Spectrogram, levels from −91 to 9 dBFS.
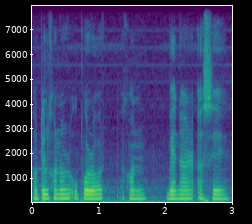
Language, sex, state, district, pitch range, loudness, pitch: Assamese, male, Assam, Sonitpur, 165-175 Hz, -17 LUFS, 170 Hz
